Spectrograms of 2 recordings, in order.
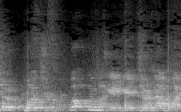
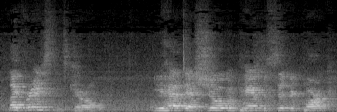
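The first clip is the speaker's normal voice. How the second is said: normal talking voice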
